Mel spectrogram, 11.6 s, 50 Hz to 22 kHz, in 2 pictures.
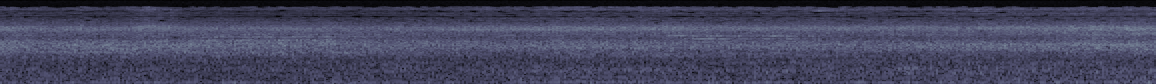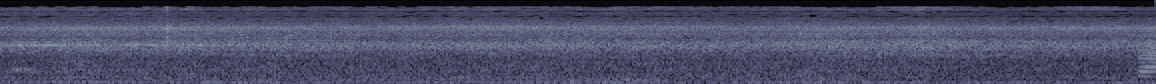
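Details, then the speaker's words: Myneb compressor nebulizer switched on by its button, mains powered at 220V, with adult mask fitted: steady low mechanical hum and fast vibrating buzz; rated 51 dBA, 0.45 ml/min, particles 3.11 micron. "Và sau đó thì mình sẽ khởi động máy bằng một nút như này. Và mình bắt đầu xông."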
